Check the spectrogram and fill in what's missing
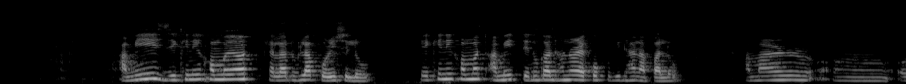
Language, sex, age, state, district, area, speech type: Assamese, female, 45-60, Assam, Kamrup Metropolitan, urban, spontaneous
